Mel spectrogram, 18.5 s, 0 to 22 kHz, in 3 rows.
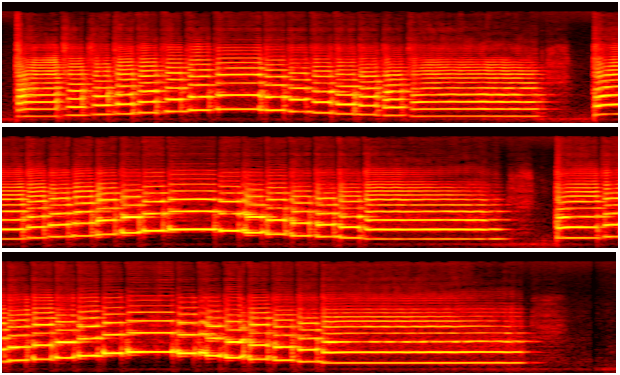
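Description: A 1969 Holton T401 Galaxy nickel-silver trumpet, played with its Holton 7C mouthpiece, runs three tongued scales. Each goes up about an octave and back down, then ends on a held note, and each run starts a step higher than the last.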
